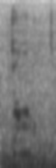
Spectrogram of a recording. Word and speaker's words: Donal: Not Donald, mind you. There's no D at the end, so it's pronounced Donald. That's the way you're supposed to spell it, which is to say that's the way the Irish spell it.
